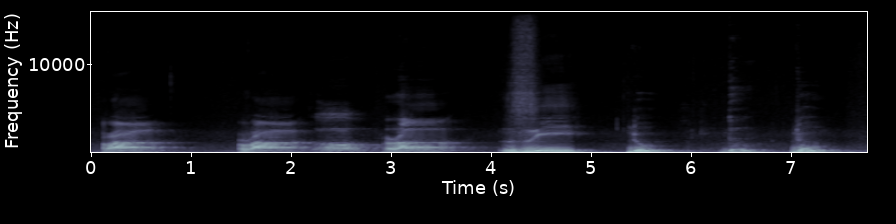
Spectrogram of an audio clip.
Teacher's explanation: Huruf ro-nya sudah bagus, tidak dimonyongkan bibirnya.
